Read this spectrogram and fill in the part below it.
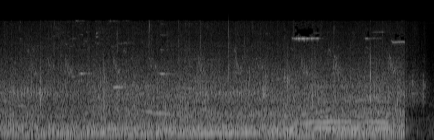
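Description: Car engines hum as cars drive slowly along a busy street.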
